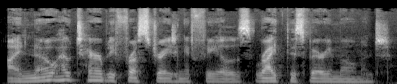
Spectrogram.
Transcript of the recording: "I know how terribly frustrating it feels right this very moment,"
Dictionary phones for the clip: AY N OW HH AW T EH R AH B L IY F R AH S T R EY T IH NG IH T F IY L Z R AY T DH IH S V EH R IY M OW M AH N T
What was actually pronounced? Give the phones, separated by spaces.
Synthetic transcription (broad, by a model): AY N OW HH AW T EH R AH B L IY F R AH S T R EY T IH NG IH T F IY L Z R AY T DH IH S V EH R IY M OW M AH N T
